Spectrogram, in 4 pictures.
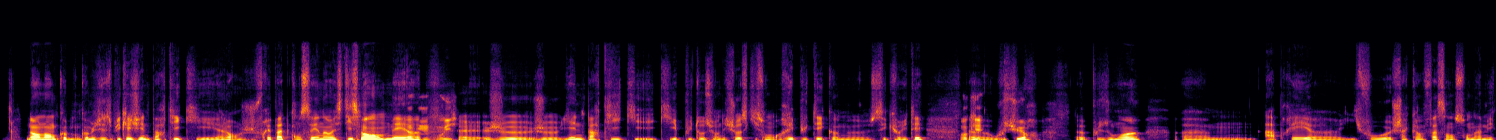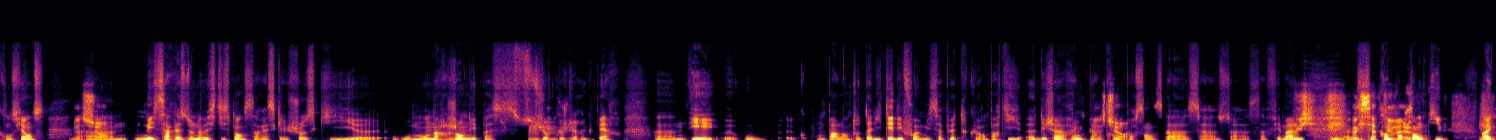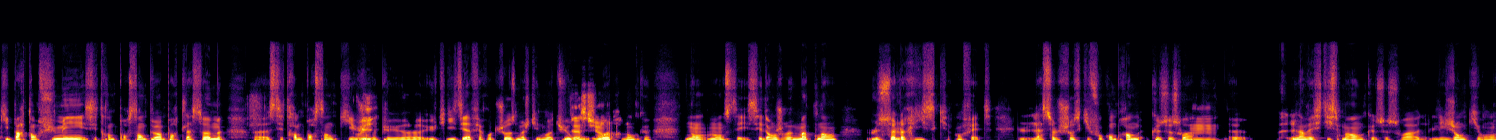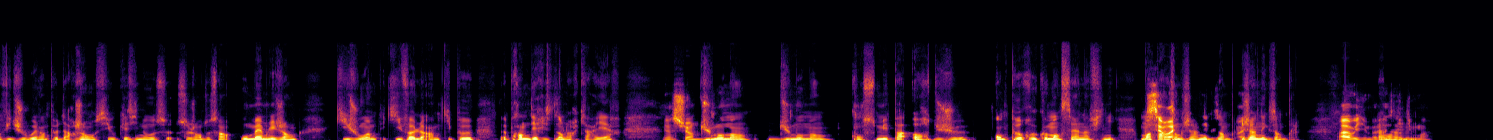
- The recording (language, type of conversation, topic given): French, podcast, Comment choisis-tu entre la sécurité et les possibilités d’évolution ?
- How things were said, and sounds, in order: chuckle; stressed: "risque"; stressed: "du moment"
